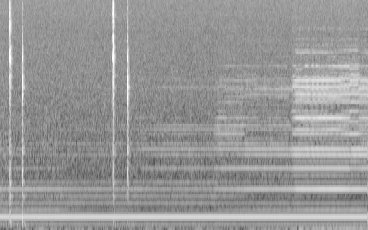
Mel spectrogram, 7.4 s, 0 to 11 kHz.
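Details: JSI-1500TL 1650 W grid-tied solar inverter on the bench fed about 100 V DC from a variac: steady low electrical hum with a buzzier edge creeping in as load climbs; the inverter draws too much power, straining the variac.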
